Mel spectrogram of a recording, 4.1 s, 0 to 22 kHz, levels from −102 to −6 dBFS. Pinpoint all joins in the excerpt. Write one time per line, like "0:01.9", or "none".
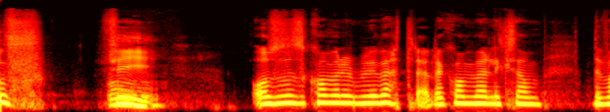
none

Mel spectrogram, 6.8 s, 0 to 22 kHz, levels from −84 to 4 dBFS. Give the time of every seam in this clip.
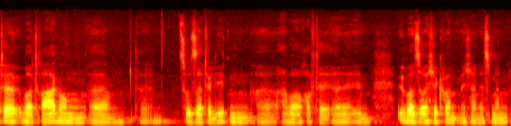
none

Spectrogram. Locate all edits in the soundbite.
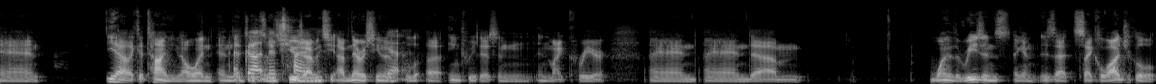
0:04.8
0:06.9

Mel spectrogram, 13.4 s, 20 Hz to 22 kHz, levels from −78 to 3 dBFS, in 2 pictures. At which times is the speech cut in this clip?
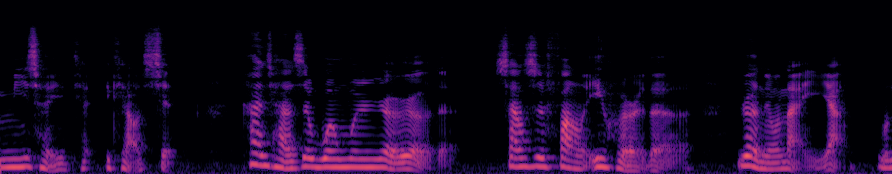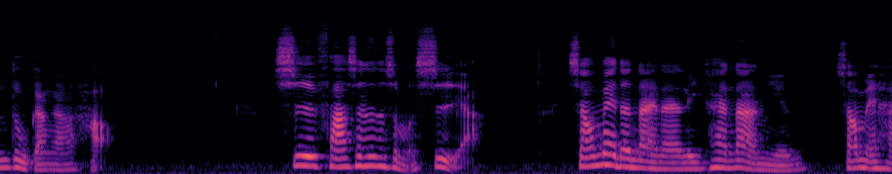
none

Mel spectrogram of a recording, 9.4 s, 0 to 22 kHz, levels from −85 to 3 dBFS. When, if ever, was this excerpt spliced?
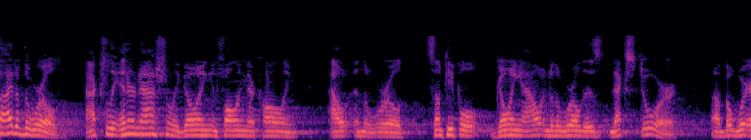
none

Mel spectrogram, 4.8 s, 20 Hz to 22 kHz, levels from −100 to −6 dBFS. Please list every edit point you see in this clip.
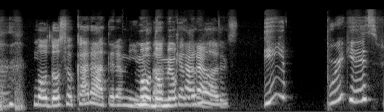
none

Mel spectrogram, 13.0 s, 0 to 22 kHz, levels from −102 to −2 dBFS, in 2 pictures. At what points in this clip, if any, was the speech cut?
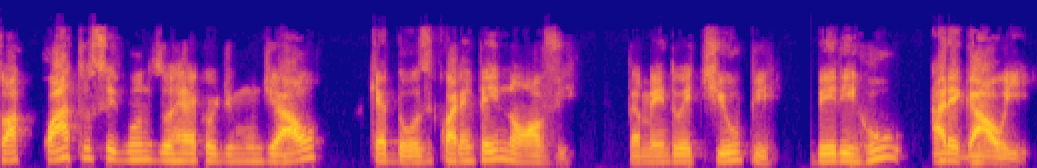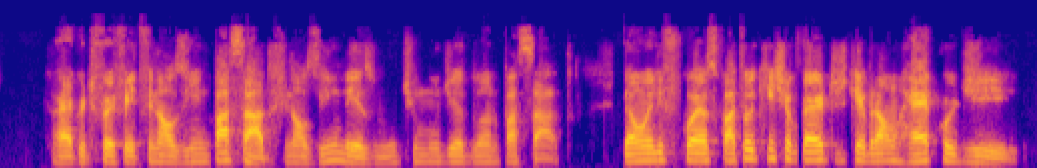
0:07.4
0:07.8
0:11.1
0:11.5

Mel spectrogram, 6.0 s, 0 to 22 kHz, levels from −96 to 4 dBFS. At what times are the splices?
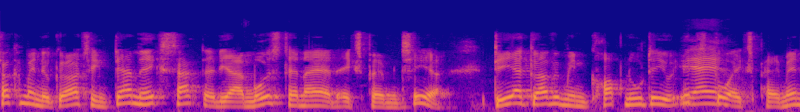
none

